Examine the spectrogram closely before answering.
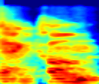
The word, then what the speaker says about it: Saint-Cosme: It's actually Saint-Côme.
